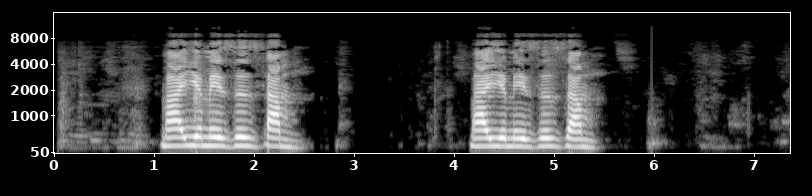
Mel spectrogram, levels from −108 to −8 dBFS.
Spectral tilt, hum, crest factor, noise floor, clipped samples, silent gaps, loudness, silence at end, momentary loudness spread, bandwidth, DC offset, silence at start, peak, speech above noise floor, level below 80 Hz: -4.5 dB/octave; none; 18 dB; -64 dBFS; under 0.1%; 2.60-2.66 s, 2.74-2.80 s, 3.00-3.55 s; -15 LUFS; 1.95 s; 16 LU; 9 kHz; under 0.1%; 1.05 s; 0 dBFS; 49 dB; -66 dBFS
